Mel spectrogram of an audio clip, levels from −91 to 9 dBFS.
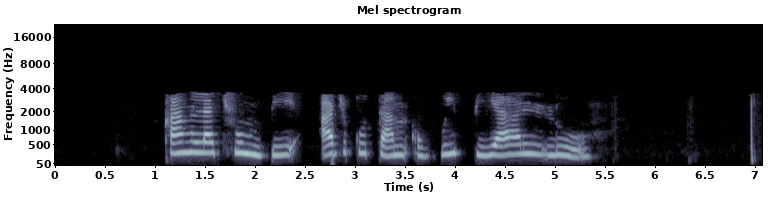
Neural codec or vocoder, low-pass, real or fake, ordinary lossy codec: none; 3.6 kHz; real; MP3, 24 kbps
